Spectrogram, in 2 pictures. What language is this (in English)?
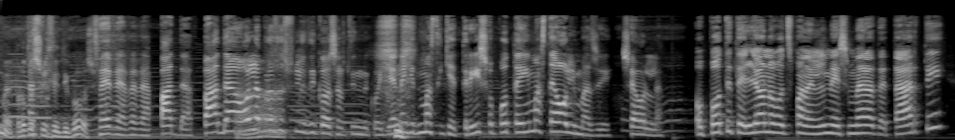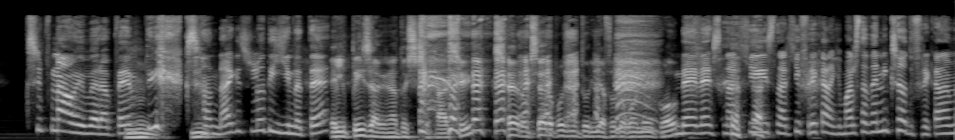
Greek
